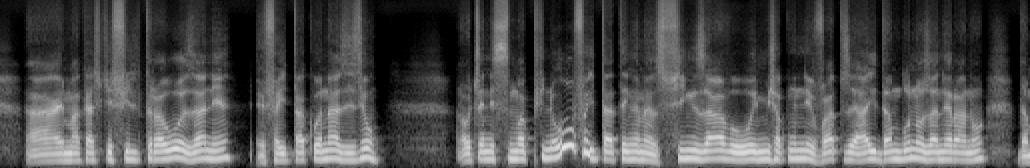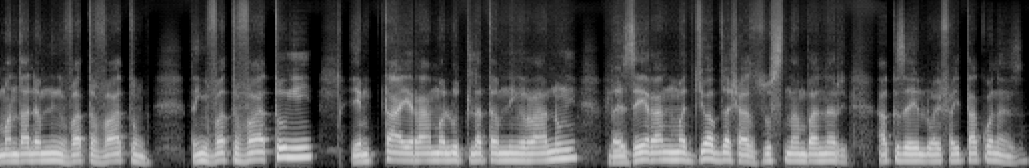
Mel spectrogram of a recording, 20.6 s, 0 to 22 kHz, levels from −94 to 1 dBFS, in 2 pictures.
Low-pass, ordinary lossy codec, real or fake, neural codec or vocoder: none; none; fake; autoencoder, 48 kHz, 32 numbers a frame, DAC-VAE, trained on Japanese speech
